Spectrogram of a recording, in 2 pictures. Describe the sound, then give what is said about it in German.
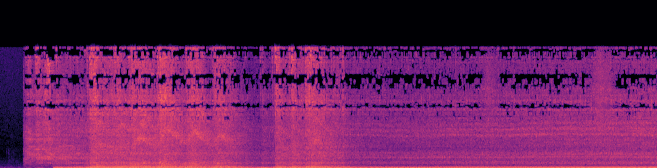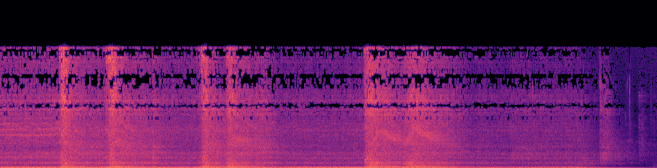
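A motorcycle engine rumbles steadily at idle, loud, with several sharp revs surging up and dropping back at irregular intervals. No voices are heard. “Und ich weiß nicht, wie es dir geht, aber ich habe Tränen in den Augen, wenn ich den Motor höre, weil ich weiß, nicht ich habe mir das ausgesucht.”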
